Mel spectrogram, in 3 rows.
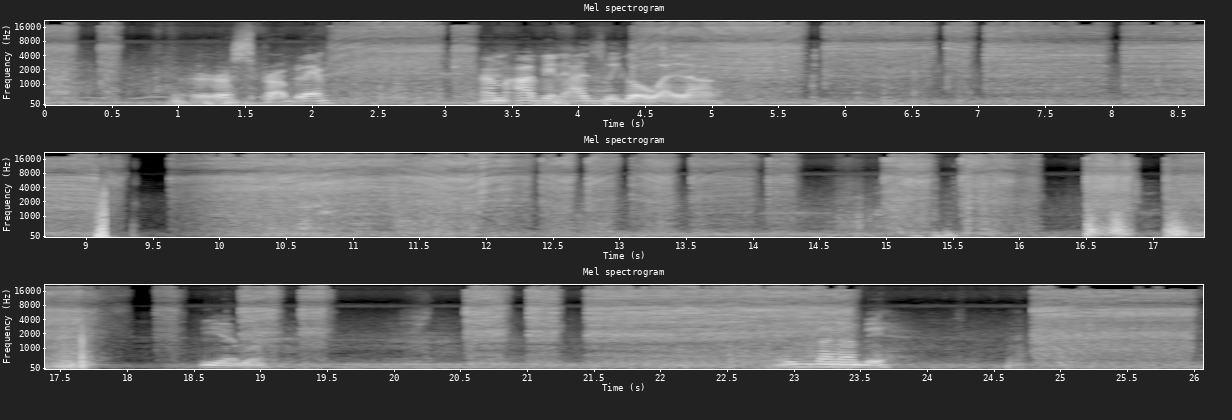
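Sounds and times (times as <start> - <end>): aerosol spray can hissing: 0.0 - 0.6, 2.1 - 3.3, 4.4 - 14.3, 15.0 - 19.6, 20.6 - 23.5, 24.8 - 26.0.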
